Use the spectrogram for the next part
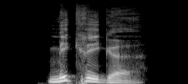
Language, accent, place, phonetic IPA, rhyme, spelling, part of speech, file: German, Germany, Berlin, [ˈmɪkʁɪɡə], -ɪkʁɪɡə, mickrige, adjective, De-mickrige.ogg
- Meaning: inflection of mickrig: 1. strong/mixed nominative/accusative feminine singular 2. strong nominative/accusative plural 3. weak nominative all-gender singular 4. weak accusative feminine/neuter singular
